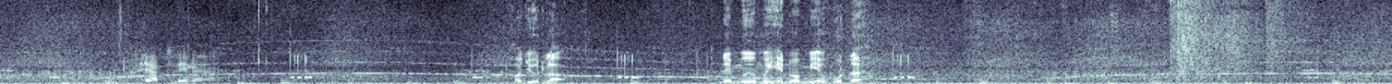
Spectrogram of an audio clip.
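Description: A siren wails slowly up and down nearby.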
